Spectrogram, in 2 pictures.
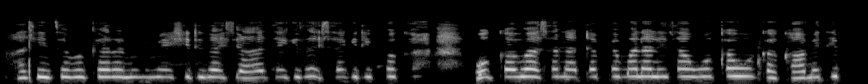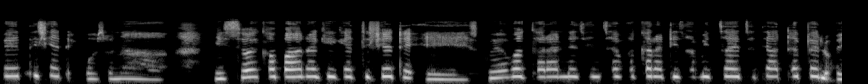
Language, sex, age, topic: Gamo, female, 18-24, government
